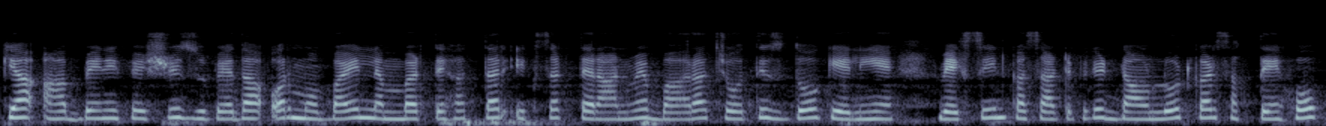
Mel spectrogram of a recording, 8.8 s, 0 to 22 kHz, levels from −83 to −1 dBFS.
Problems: none marked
